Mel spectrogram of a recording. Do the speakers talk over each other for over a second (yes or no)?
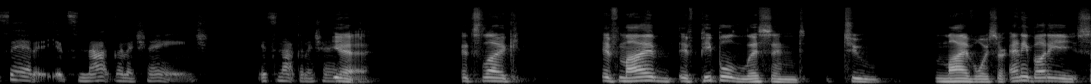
no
